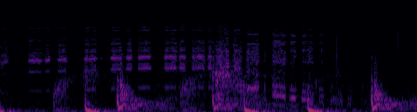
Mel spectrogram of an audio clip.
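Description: Intro music built on DJ turntable scratching: a run of short scratches that each sweep downward in pitch, about three a second.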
